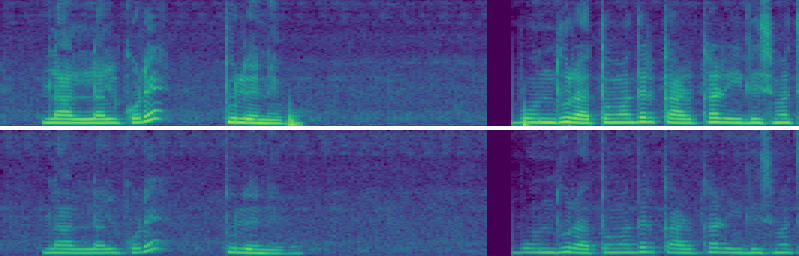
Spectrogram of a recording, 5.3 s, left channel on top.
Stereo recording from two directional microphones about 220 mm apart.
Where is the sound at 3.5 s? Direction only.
45° left (ahead or behind).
